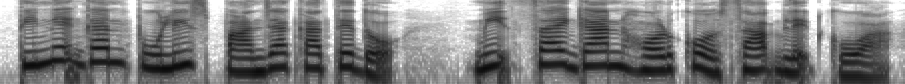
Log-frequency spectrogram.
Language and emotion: Santali, neutral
